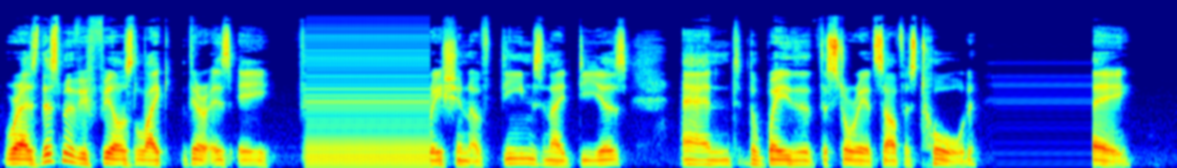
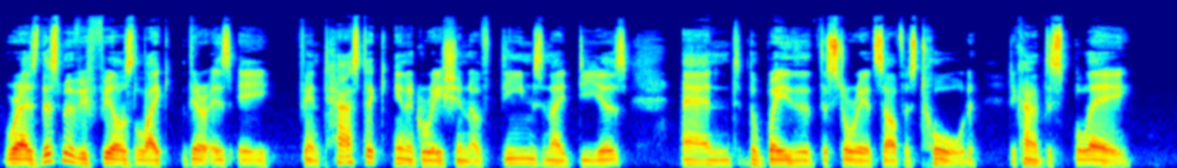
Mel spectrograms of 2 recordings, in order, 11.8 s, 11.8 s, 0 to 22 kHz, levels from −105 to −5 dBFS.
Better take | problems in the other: second | audio freezing; at 3 s for 1.5 s and at 10 s for 1 s

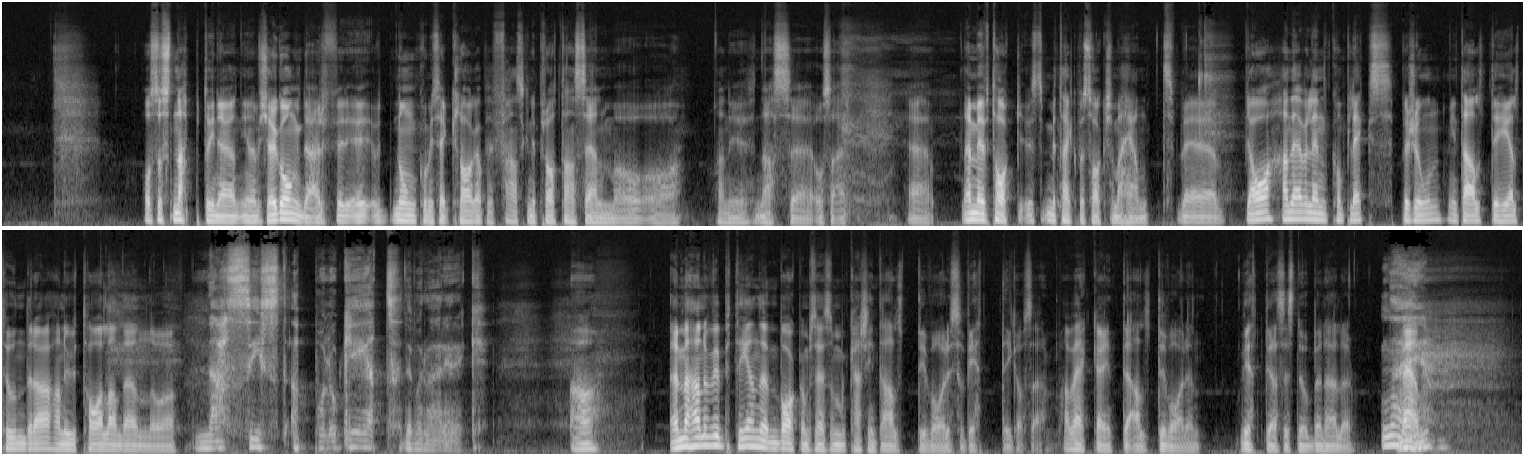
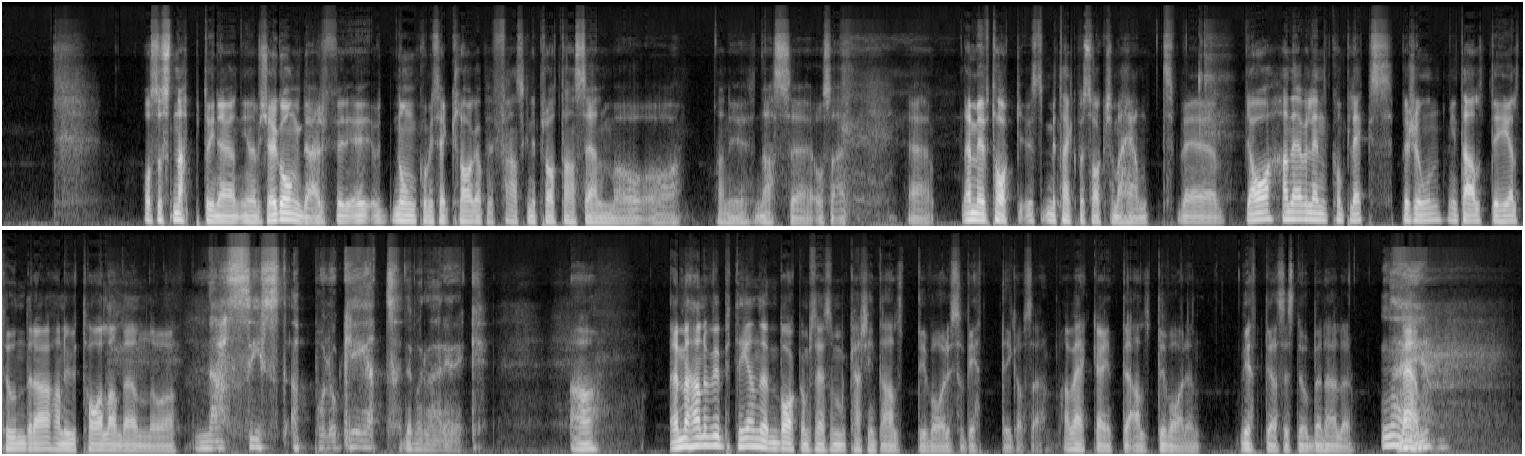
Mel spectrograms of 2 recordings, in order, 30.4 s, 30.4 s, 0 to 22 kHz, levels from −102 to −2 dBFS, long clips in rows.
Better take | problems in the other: first | garbled, watery; slightly

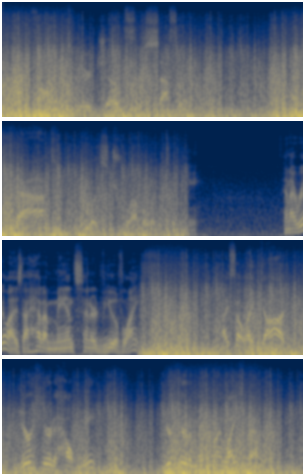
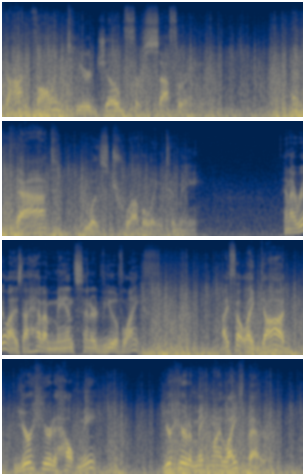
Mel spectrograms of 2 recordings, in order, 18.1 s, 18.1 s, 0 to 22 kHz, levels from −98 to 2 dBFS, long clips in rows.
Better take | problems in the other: second | wind noise on the microphone; heavy; until 7.5 s and from 11 s on; as loud as the speech; occasional gusts in the second

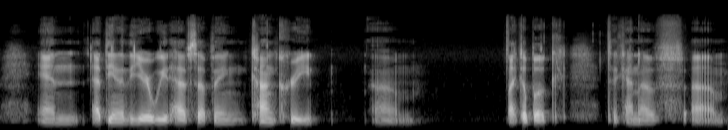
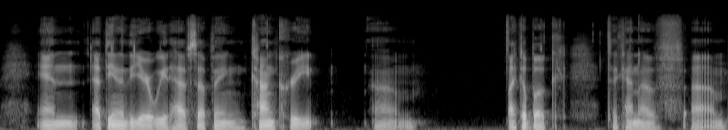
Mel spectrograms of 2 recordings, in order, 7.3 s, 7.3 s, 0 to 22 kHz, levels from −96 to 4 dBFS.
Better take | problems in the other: second | thin; very; fading below 300 Hz

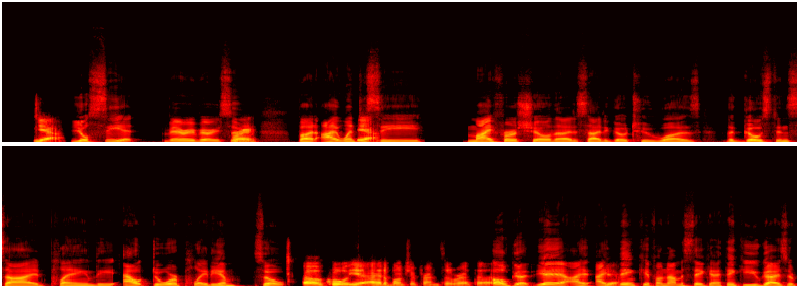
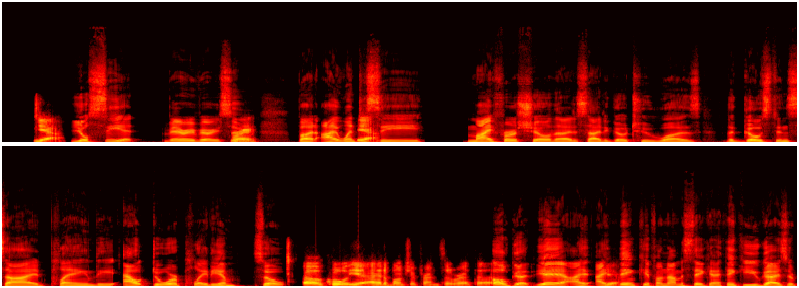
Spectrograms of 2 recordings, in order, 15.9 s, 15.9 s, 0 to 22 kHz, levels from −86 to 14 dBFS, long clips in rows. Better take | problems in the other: second | muffled; slightly; fading above 2.5 kHz

